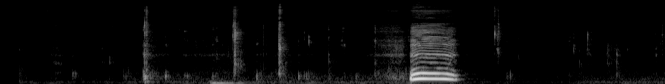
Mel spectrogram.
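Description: Food is chewed close up in soft, irregular crunchy bites separated by quiet pauses, with a short hummed murmur partway through.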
